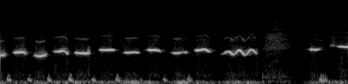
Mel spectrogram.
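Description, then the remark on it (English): Someone whistles a lively, birdlike tune: a string of quick, bright notes in a steady rhythm, then a warbling trill and a brief pause before a final note. “My mom actually whistles better than me.”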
